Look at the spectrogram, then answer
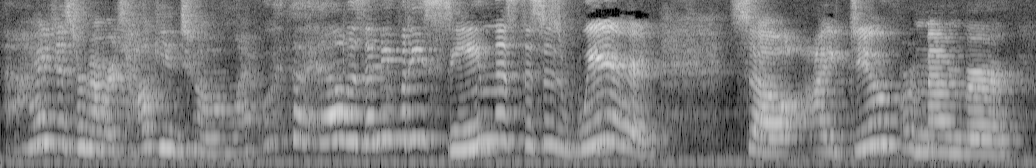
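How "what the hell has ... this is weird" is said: high-pitched, retold disbelief; acted-out incredulous outburst. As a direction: appeal to any witness in disbelief. Retold disbelief at his unwanted touch.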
